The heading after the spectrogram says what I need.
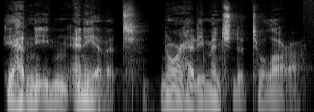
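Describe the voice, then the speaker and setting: Husky man gravely telling ancient myth. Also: on the low side, expressive, quick pace. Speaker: podcast narrator. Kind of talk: scripted literary narration.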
